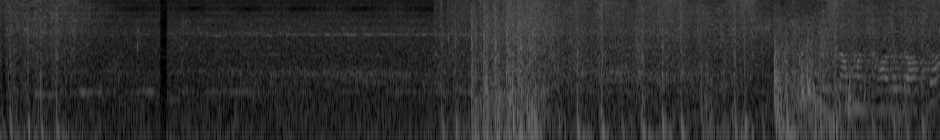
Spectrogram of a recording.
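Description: Fortnite gunfire rings out in two loud, dense bursts of rapid shots, the first sustained for several seconds and the second following shortly after, over a busy game background with no talking.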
